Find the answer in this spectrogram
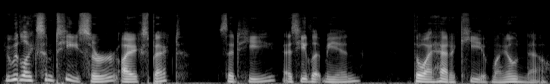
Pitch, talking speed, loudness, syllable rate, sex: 135 Hz, 260 wpm, -22 LUFS, 4.2 syllables/s, male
